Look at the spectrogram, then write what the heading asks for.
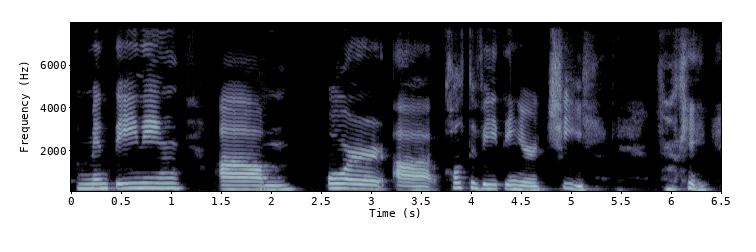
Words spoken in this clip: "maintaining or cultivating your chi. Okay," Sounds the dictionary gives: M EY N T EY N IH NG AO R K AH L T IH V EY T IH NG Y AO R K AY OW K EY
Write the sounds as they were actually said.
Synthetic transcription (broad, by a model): M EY N T EY N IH NG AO R K AH L T IH V EY T IH NG Y AO R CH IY OW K EY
